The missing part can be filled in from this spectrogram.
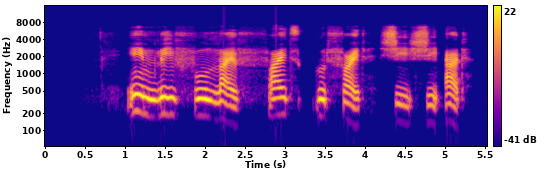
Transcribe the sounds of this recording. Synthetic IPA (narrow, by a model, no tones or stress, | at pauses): hĩmliv̥fullaɪfːaɪtɡ̥ud̥faɪt | ʃiʃiʔad̥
